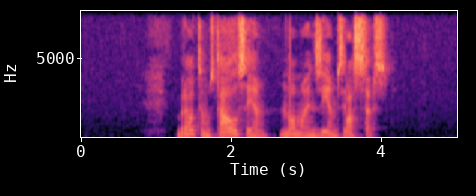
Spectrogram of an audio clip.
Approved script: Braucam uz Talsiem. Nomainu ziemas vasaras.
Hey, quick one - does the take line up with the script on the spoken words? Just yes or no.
yes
